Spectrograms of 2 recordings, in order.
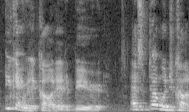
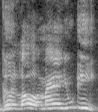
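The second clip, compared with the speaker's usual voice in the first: much higher, laughing mock gasp; mock amazed Zach; 13 semitones higher, slower than usual. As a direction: play him stunned by how much she eats. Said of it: "He looking at her like".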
